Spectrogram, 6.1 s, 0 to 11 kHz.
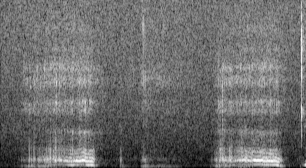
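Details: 9-month-old bulldog Fergie asleep after her walk, tongue out, who always snores; two long, droning, whistling inspiratory snores with soft snorts between them.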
